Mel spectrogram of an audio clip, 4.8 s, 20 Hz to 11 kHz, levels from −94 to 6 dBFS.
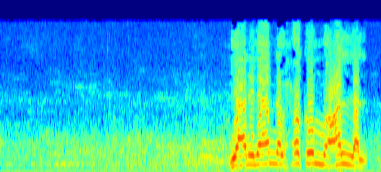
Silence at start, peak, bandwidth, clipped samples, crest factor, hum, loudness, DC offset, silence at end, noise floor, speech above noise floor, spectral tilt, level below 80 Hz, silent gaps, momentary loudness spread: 0 s; -4 dBFS; 7.4 kHz; under 0.1%; 16 dB; none; -17 LUFS; 1%; 0 s; -39 dBFS; 22 dB; -6 dB/octave; -48 dBFS; none; 21 LU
